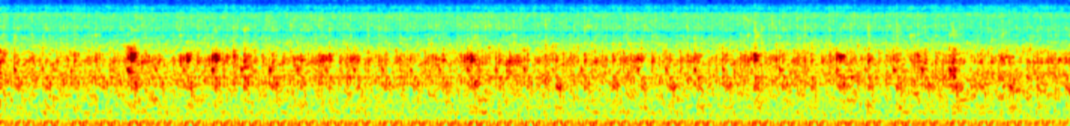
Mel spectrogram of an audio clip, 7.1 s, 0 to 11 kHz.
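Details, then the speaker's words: 1972 GMC Jimmy with Detroit Diesel engine, just after starting: quiet, steady diesel clatter at idle with an even, unbroken beat and no misses; healthy, starts easily even after sitting for months. "awesome guys even if this thing sits for a couple months he just starts right off every time talk about reliability"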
